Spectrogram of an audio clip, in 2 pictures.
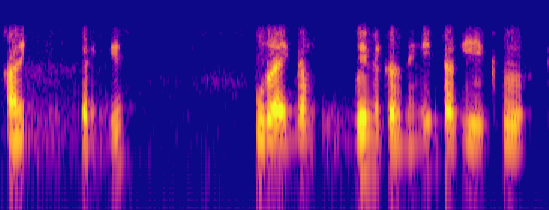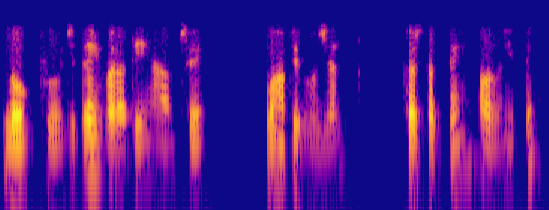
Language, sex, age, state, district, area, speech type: Hindi, male, 30-45, Uttar Pradesh, Jaunpur, rural, conversation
